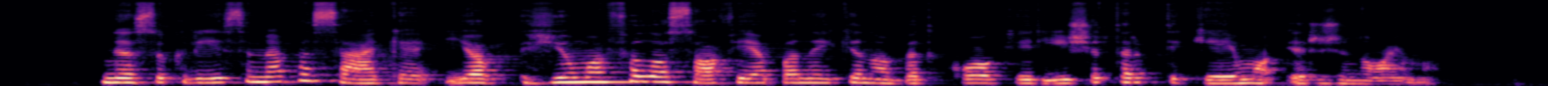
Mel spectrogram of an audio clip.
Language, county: Lithuanian, Vilnius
